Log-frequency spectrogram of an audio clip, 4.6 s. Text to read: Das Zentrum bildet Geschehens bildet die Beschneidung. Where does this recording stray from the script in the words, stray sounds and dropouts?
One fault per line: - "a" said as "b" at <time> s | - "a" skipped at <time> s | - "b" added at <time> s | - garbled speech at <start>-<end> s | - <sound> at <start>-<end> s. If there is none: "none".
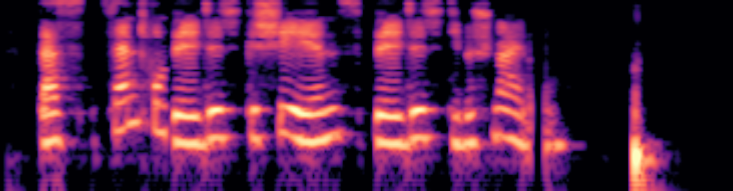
- dropout at 3.3-3.4 s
